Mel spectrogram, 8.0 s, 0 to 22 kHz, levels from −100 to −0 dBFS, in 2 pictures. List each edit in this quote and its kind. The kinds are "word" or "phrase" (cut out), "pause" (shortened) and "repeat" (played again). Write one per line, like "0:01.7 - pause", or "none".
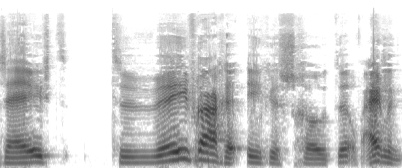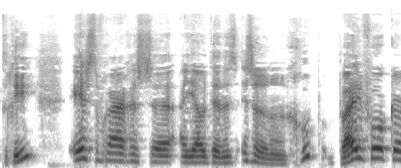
none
